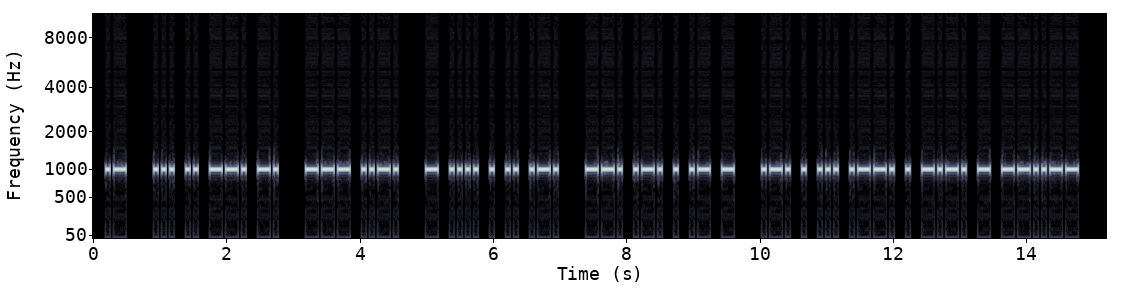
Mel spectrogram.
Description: Morse code, heard as a keyed tone, about 20 wpm, 1000 Hz. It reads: A SIGN OF THEIR GREAT RESPECT,
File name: qotdfiles / 20wpm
